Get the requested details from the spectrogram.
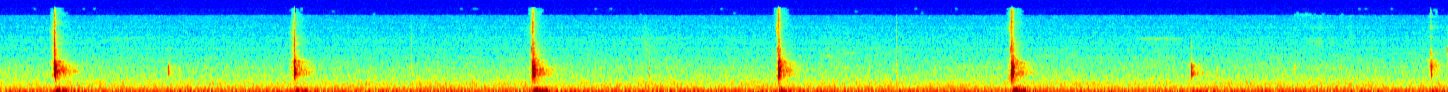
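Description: Long fingernails tap and press the buttons of a black PlayStation controller made of hollow plastic. Sharp, brief clicks with a bright edge come every couple of seconds at an uneven pace and die away almost at once. A steady low hum sits underneath.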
